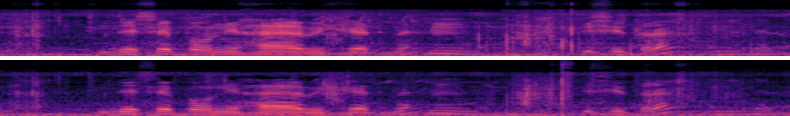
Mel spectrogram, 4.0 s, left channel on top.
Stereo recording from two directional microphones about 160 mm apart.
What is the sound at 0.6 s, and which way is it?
Speech, 80° right.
